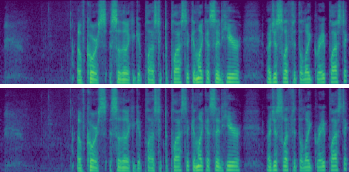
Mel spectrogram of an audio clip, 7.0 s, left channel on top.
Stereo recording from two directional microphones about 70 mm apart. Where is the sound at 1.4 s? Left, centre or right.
Left.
